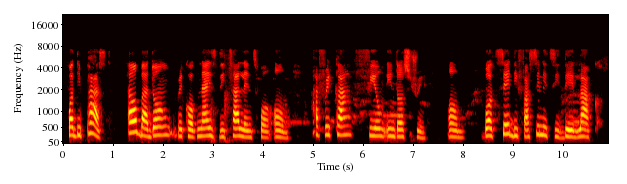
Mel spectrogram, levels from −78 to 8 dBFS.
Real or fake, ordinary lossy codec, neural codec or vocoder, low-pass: real; none; none; 7.2 kHz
